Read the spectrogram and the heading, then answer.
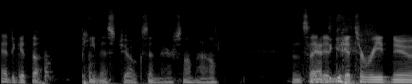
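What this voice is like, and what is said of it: Usual voice. Nothing is said of it.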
